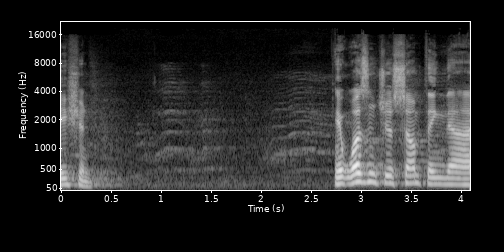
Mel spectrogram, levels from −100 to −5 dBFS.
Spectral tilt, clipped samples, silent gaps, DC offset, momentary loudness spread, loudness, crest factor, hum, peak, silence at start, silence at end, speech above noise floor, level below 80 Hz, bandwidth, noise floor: -4 dB/octave; under 0.1%; none; under 0.1%; 12 LU; -23 LUFS; 24 dB; none; -2 dBFS; 0 s; 0 s; 39 dB; -74 dBFS; 16.5 kHz; -61 dBFS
